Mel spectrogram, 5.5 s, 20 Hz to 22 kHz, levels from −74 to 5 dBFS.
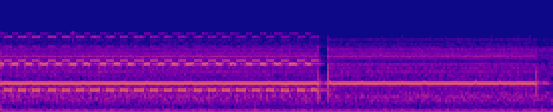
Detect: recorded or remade remade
